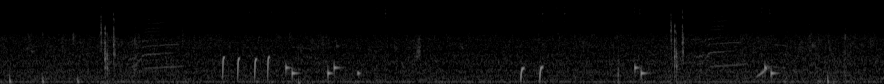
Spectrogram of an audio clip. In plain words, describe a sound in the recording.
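Soft game menu clicks tick and pop.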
